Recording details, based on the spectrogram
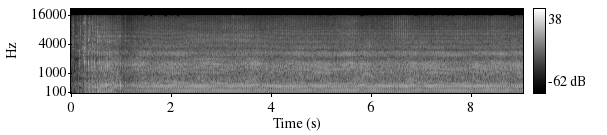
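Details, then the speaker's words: Briggs & Stratton engine on a lawnmower, very warm after running, hunts and surges with mild rises and falls in revs. It has sat for two years and was given a new spark plug and carb spray; the fix targets its bowl-nut jet carburetor. "so there you go hunting and surging so it's not aggressive aggressive but it is rather annoying"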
